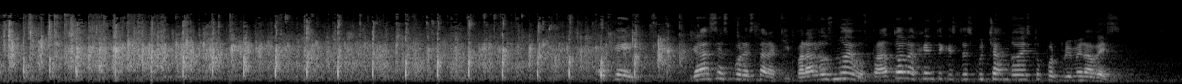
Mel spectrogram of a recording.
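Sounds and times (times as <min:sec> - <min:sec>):
audience applause: 0:00.0 - 0:07.0
speech: 0:06.2 - 0:11.3.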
